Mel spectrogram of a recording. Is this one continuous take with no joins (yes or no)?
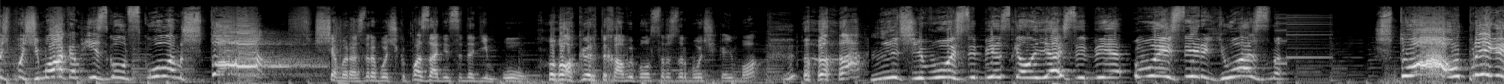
yes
